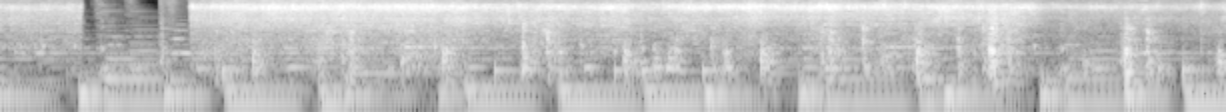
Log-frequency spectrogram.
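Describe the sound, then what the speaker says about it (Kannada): Cooked bottle gourd stirred into a sizzling spiced curry in a pan, a steady scraping and swishing with a constant frying hiss and rhythmic low thumps, close and continuous, with no voice. "ಈಗ ಇದಕ್ಕೆ ಸೋರೆಕಾಯಿ ಏನ್ ಬೇಯಿಸಿ ಇಟ್ಕೊಂಡಿದ್ವಲ್ಲ ಅದನ್ನ ಮಿಕ್ಸ್ ಮಾಡೋನು"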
